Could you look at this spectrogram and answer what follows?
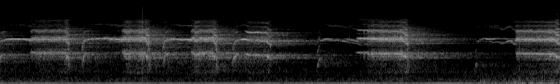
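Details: Peregrine falcon on a nest box in a water tower at Orange, New South Wales, Australia, November 2022, angry at its mate over missing breakfast; repeated long, grating whines rising then levelling, about four bursts separated by short pauses and ticks.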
